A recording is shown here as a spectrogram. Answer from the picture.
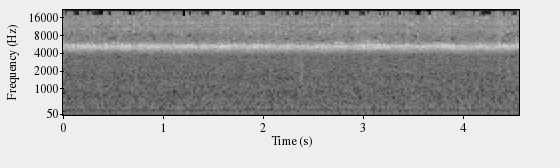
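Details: Dense chorus of many captive crickets on a cricket farm: a steady, shrill high-pitched trill that never pauses, over a faint low hum.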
